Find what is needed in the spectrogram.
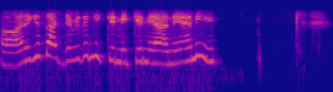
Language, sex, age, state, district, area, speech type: Dogri, female, 18-30, Jammu and Kashmir, Udhampur, rural, conversation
